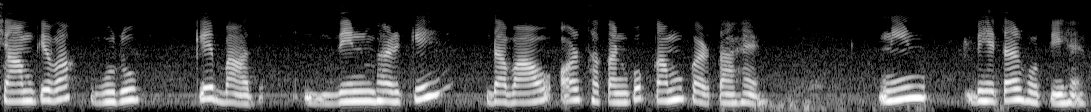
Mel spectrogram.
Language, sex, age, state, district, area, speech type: Urdu, female, 45-60, Delhi, North East Delhi, urban, spontaneous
